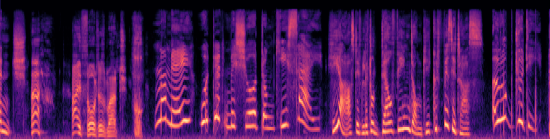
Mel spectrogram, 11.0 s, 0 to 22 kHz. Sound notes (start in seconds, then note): 2.6 oinks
